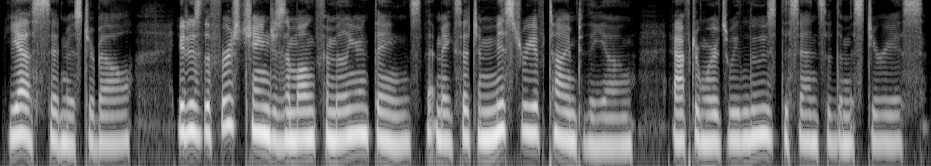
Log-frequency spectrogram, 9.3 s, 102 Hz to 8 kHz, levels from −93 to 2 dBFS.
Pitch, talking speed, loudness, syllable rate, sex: 210 Hz, 195 wpm, -18 LUFS, 5.0 syllables/s, female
